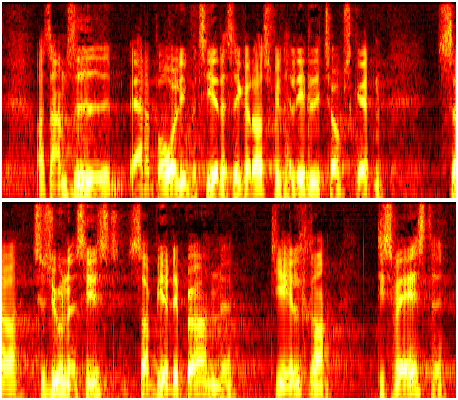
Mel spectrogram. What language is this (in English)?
Danish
